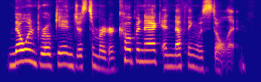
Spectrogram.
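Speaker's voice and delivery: ordinary talk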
